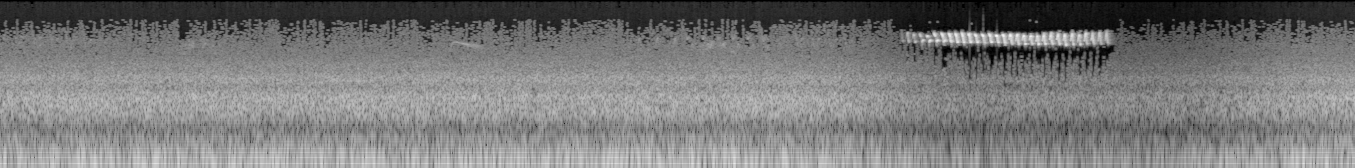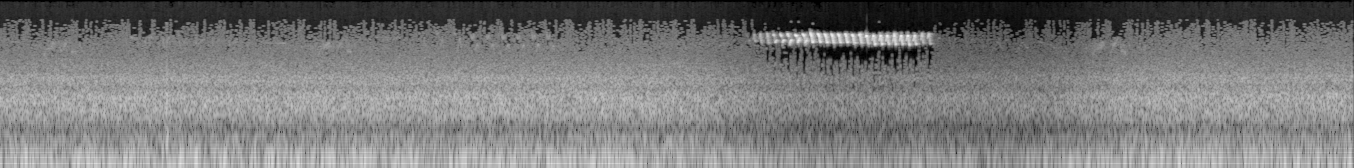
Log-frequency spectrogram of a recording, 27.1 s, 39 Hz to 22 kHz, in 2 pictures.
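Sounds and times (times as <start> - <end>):
rushing background noise in Denali Alaska: 0.0 - 27.0
Orange-crowned warbler high trill in Denali Alaska: 9.0 - 11.2, 21.1 - 22.9.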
